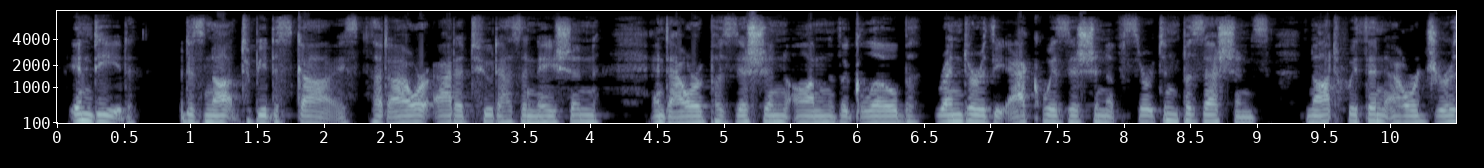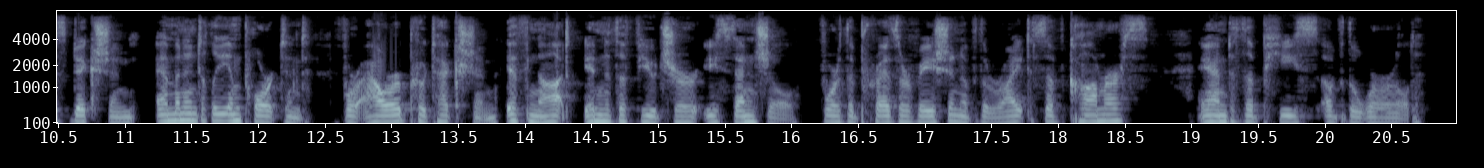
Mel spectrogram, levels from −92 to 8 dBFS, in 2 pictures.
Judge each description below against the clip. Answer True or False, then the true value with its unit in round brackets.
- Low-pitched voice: True (115 Hz)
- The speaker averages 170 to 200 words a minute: False (155 wpm)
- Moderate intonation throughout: False (1.6 semitones)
